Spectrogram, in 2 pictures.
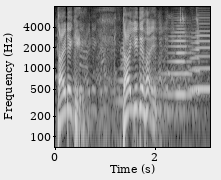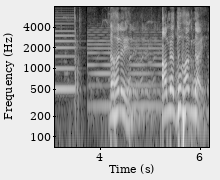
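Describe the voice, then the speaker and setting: A man's voice: extremely high pitch, animated, slow pace, over music, exaggerated voice. A man voicing crude, cocky, superstitious bandits in a comic puppet play. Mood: boastful.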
